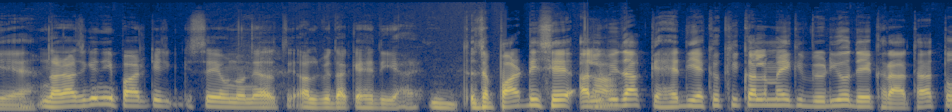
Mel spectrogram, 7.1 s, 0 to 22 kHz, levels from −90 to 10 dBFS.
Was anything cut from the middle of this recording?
no; 0 cuts

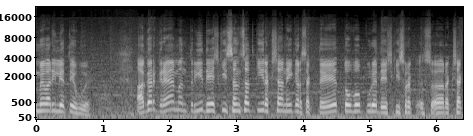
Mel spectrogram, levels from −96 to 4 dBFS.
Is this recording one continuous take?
yes; 0 cuts

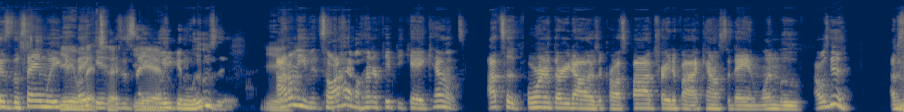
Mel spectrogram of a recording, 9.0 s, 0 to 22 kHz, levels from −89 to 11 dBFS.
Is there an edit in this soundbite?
yes; 1 cut; at 5.2 s

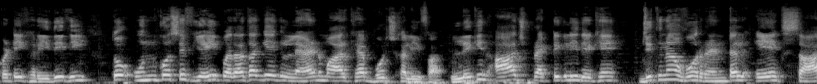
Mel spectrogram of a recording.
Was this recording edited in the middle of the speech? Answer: yes; 1 cut; at 4.4 s

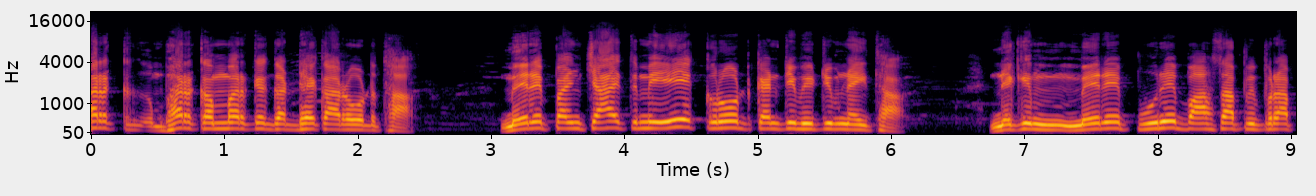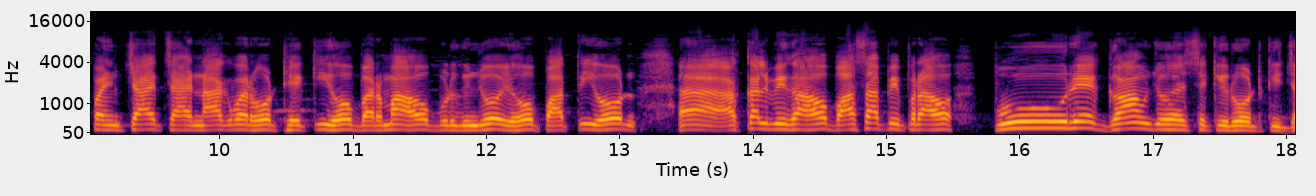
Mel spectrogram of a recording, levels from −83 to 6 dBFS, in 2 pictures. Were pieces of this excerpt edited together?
no; 0 cuts

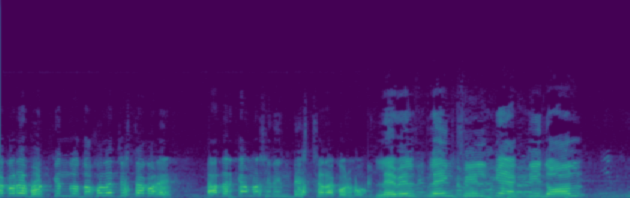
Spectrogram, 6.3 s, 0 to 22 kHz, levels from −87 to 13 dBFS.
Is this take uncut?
no; 1 cut; at 3.7 s

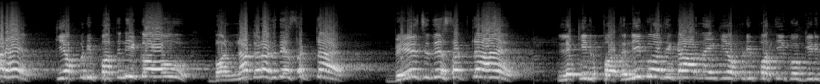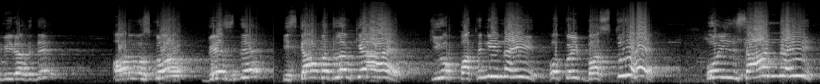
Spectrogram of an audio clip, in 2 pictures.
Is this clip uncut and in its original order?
yes; 0 cuts

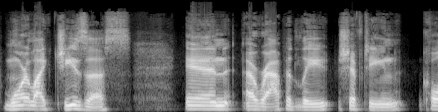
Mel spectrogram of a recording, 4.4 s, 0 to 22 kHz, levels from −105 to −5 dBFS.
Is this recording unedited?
yes; 0 cuts

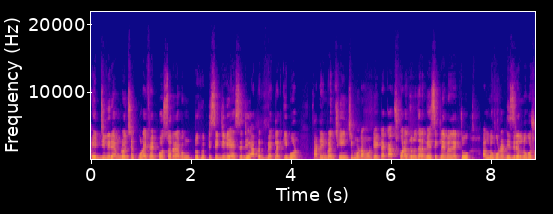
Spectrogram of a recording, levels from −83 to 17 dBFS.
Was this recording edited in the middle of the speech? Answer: no; 0 cuts

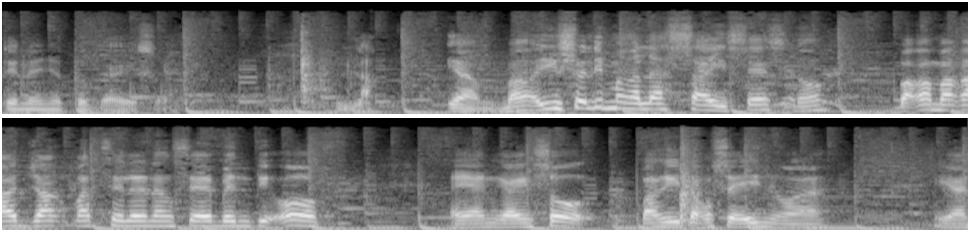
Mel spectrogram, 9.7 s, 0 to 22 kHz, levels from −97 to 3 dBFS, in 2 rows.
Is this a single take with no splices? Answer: yes; 0 cuts

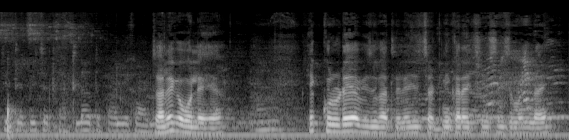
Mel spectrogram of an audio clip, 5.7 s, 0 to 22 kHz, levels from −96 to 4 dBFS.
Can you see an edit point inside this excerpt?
no; 0 cuts

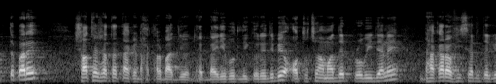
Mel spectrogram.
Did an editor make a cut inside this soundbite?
no; 0 cuts

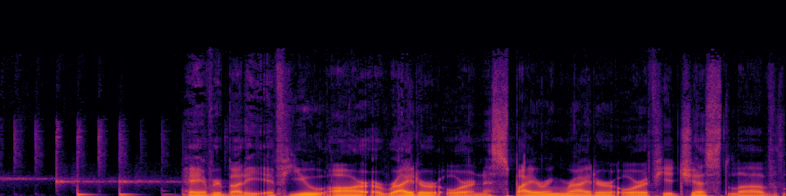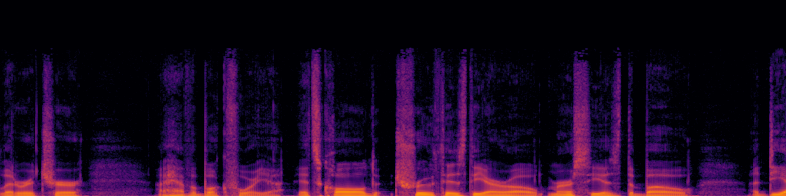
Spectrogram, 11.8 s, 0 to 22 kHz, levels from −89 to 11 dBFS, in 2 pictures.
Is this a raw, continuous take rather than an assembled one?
no; 1 cut; at 0.9 s

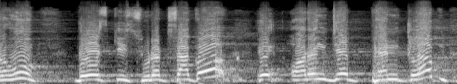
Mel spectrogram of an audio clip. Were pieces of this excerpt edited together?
no; 0 cuts

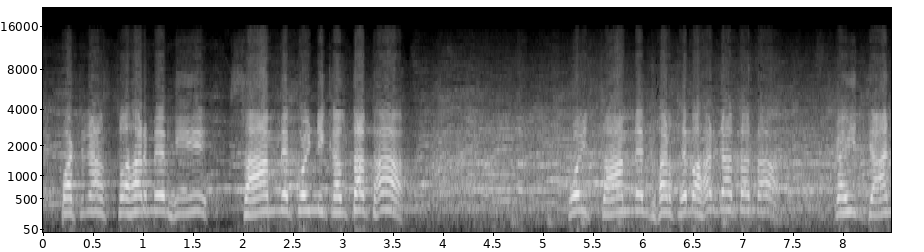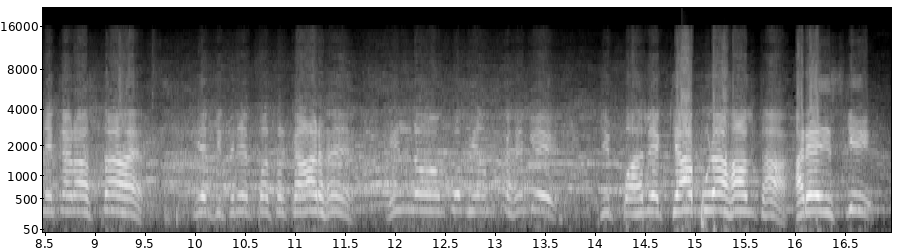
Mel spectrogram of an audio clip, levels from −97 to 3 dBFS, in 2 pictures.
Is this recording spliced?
yes; 1 cut; at 15.9 s

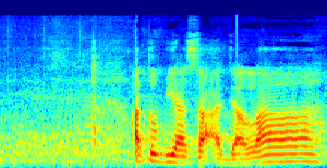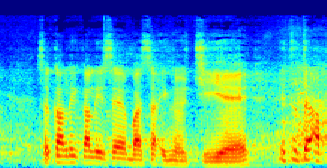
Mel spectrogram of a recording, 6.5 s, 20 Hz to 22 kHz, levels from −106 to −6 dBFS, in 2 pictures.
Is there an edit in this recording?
no; 0 cuts

